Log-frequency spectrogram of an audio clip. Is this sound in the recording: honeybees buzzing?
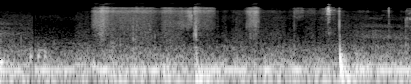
no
